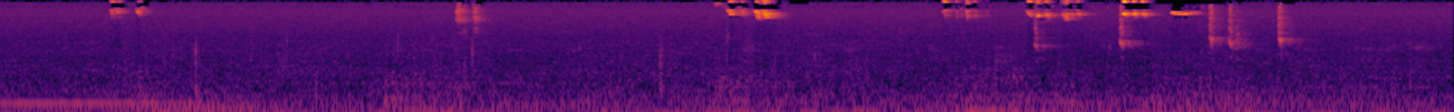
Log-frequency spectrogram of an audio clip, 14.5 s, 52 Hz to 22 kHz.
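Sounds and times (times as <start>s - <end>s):
steady low background hiss: 0.0s - 14.5s
bats squeaking in Burma: 1.1s - 1.6s, 7.2s - 7.9s, 9.4s - 13.0s.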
